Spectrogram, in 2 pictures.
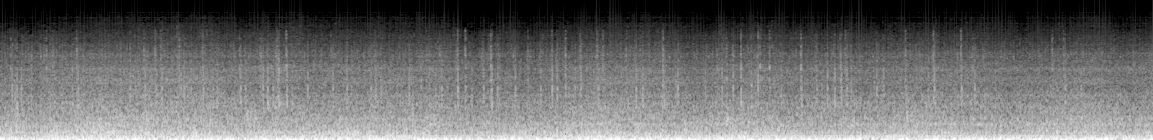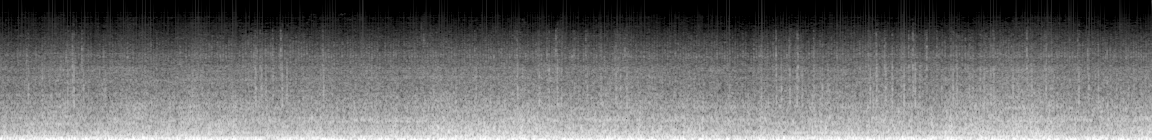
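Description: Wind rushes loudly past, outdoors.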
